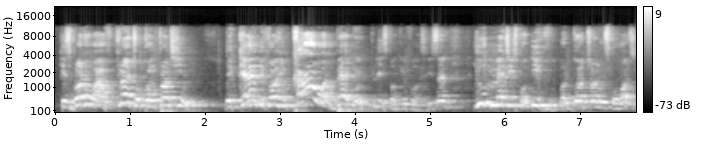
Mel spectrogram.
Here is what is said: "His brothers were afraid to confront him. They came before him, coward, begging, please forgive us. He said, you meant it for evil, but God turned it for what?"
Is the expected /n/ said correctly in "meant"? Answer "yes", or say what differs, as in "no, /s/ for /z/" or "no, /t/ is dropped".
no, /n/ is dropped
